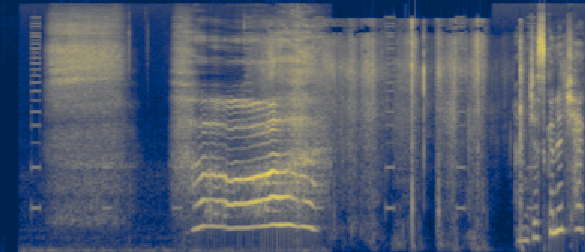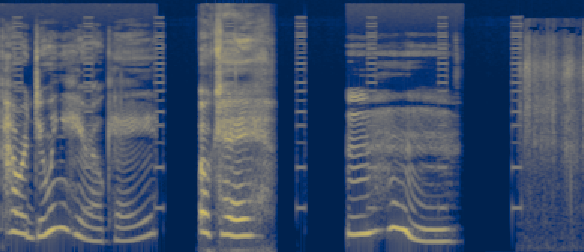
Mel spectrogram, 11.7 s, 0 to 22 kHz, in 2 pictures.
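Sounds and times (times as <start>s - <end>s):
person breathing deeply during labour: 0.4s - 2.0s
person moaning during labour: 1.8s - 3.3s
speech: 5.3s - 8.6s, 9.3s - 10.5s.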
